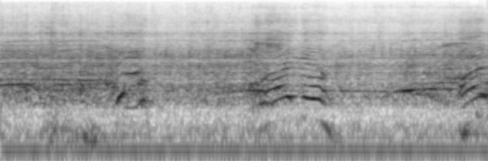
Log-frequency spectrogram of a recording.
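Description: A man speaks into a microphone with excitement.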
